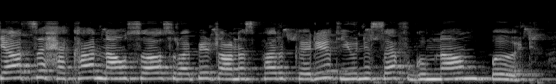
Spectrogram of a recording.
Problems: background sounds at intervals, background conversations at intervals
